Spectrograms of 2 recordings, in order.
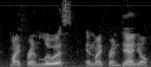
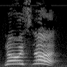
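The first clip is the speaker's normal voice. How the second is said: mock trapped yell; 13 dB louder, slower than usual. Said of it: "We're like".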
